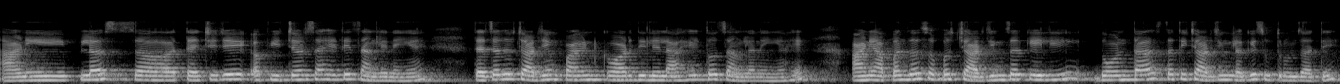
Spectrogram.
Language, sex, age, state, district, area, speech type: Marathi, female, 18-30, Maharashtra, Akola, urban, spontaneous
